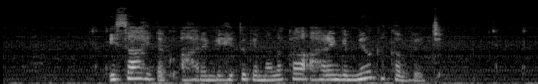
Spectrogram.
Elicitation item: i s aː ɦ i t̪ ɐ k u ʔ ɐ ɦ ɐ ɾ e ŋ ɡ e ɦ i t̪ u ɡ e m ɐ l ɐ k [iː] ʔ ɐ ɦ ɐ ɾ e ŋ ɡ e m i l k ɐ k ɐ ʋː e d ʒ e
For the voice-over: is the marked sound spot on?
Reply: no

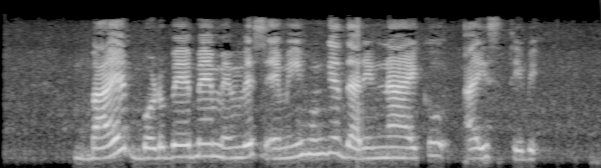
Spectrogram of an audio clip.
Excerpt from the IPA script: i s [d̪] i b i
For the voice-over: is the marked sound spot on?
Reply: no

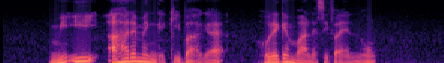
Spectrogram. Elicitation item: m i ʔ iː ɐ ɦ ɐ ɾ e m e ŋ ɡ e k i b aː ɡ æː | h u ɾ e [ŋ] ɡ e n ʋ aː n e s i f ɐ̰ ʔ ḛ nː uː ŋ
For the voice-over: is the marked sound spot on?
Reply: no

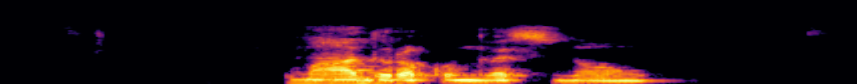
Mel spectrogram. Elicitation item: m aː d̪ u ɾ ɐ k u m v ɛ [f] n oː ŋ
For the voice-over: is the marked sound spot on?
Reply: no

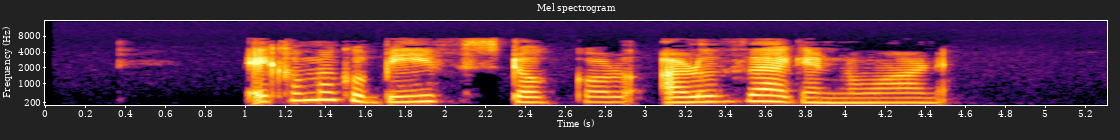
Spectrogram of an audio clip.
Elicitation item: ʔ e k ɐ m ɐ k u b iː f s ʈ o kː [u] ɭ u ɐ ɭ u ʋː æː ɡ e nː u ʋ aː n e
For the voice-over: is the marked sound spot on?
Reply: no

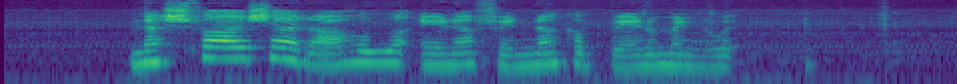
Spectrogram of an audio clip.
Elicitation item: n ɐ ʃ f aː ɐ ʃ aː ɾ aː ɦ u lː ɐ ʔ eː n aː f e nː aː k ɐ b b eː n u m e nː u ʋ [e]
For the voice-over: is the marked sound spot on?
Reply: yes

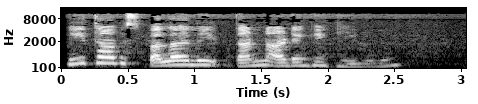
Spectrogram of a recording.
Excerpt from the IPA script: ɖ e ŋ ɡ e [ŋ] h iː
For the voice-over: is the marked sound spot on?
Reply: yes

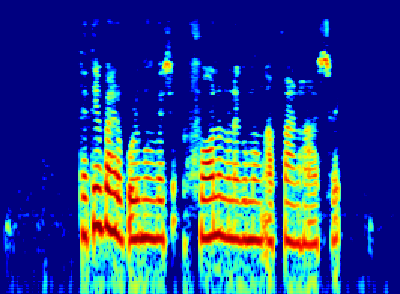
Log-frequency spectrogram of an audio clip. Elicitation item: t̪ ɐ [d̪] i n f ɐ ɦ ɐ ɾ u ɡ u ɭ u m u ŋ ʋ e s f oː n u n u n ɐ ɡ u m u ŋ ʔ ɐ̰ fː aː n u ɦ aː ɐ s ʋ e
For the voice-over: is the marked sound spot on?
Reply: no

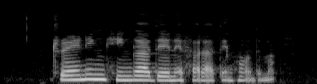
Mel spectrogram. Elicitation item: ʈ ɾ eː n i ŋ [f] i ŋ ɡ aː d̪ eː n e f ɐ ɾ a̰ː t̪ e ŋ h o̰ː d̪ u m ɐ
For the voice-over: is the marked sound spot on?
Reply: no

